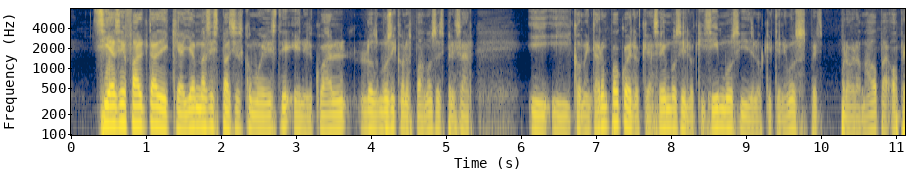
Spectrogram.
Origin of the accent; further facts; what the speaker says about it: Cali, Valle del Cauca, Colombia; born there; also born or lived in Bogotá; De los 10 hermanos, 9 nacimos en Cali. ¿Sí? Y de ahí nos trasladamos a Bogotá y de ahí nacieron el resto, ¿sí?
